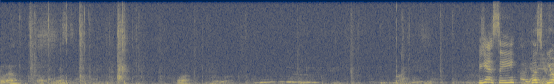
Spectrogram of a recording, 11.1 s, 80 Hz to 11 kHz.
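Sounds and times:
low murmuring of voices: 0.0s - 11.0s
person humming: 4.4s - 6.8s.

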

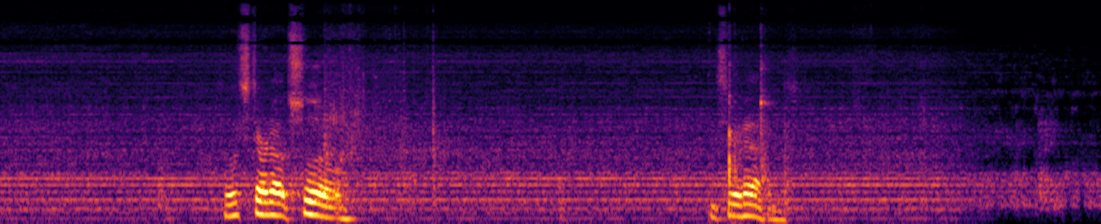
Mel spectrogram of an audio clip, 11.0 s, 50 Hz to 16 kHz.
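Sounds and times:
stand mixer humming: 0.0s - 11.0s.

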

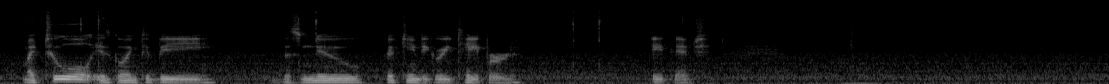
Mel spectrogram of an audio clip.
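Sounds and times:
faint rustle: 8.1s - 8.7s.

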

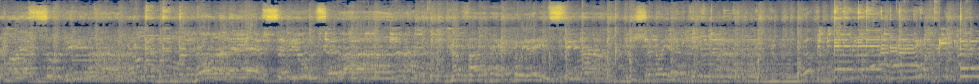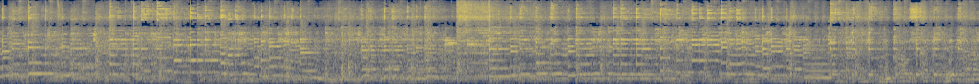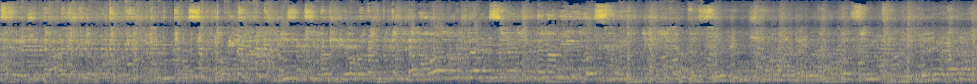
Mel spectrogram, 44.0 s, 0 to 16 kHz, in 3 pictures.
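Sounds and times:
person singing: 0.0s - 16.8s, 27.8s - 44.0s
live folk band playing: 0.0s - 44.0s.

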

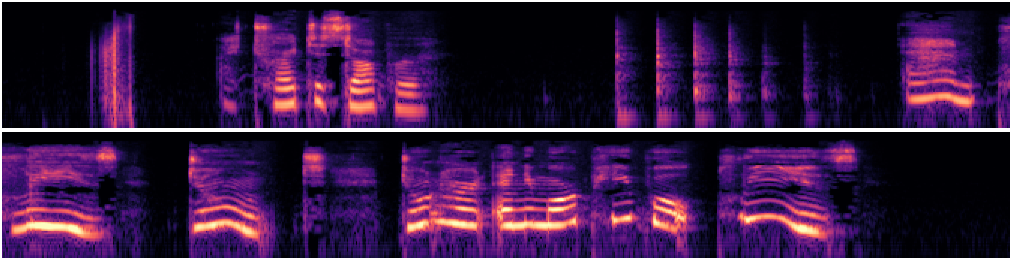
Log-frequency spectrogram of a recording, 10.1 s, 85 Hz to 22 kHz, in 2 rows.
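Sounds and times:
toy tapping on tabletop: 3.0s - 4.2s.

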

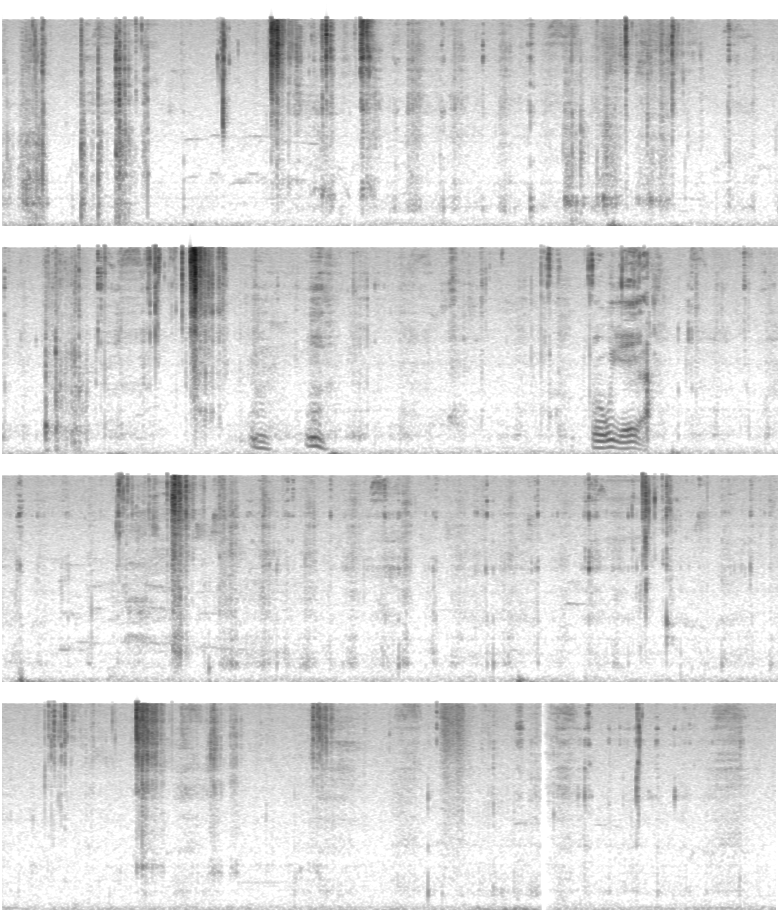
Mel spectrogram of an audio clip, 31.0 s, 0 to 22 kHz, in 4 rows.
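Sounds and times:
crunchy wafer sticks being chewed: 1.8s - 30.8s.

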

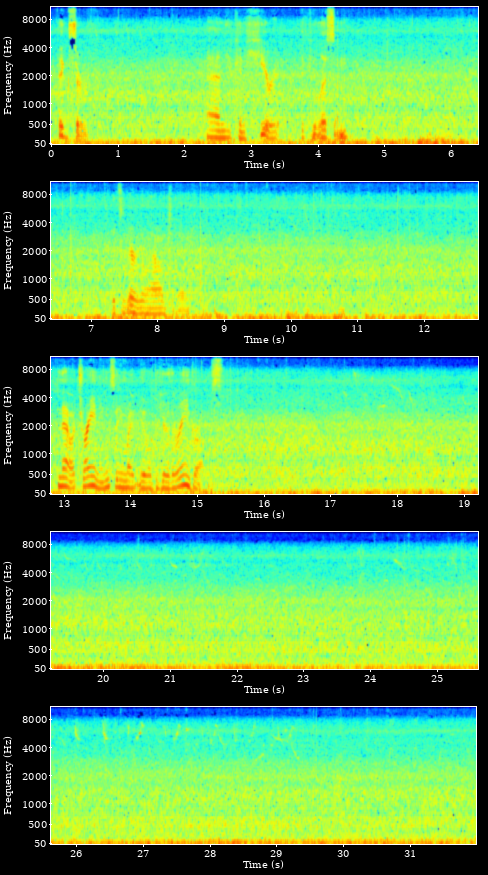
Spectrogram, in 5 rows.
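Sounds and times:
rain falling: 0.0s - 32.0s.

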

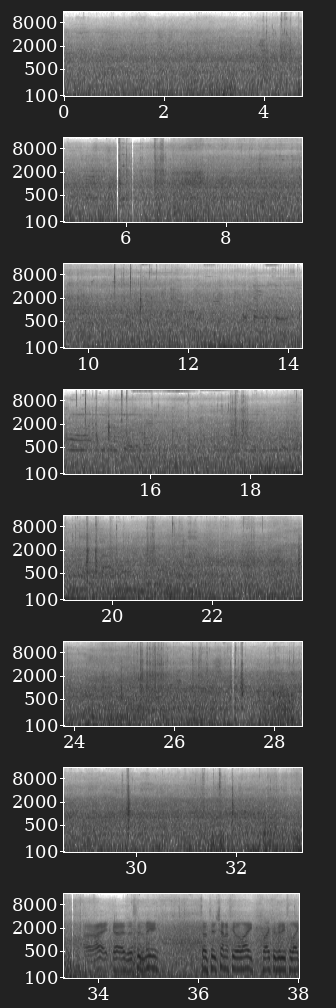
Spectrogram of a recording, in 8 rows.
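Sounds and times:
wind rumbling on microphone: 0.0s - 36.3s
city traffic: 0.0s - 38.0s.

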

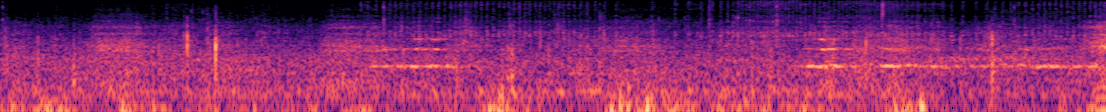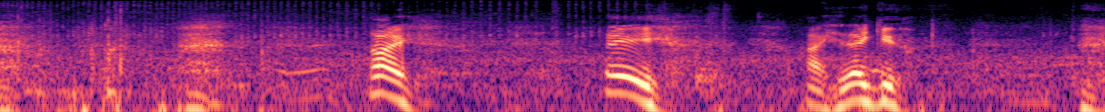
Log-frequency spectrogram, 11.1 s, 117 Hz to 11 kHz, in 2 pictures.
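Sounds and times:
bike tyres rumbling over trail: 0.0s - 11.0s.

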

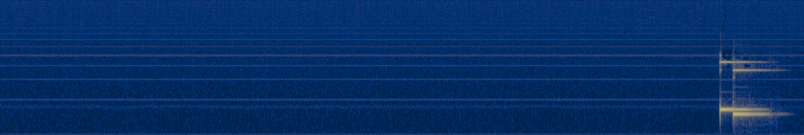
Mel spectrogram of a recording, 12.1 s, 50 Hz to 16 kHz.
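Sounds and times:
two-note ding-dong chime: 10.8s - 11.7s.

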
